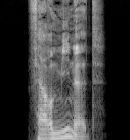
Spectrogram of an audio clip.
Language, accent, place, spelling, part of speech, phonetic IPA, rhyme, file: German, Germany, Berlin, verminet, verb, [fɛɐ̯ˈmiːnət], -iːnət, De-verminet.ogg
- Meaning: second-person plural subjunctive I of verminen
